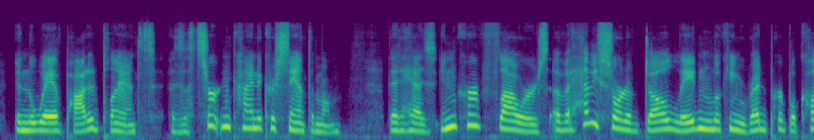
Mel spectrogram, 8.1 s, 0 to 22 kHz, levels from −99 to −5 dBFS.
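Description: From 1.07 to 1.98 s the speech breaks up with repeated packet loss (robotic sound): six short holes, the longest 49 ms, each patched by stretching the preceding sound. That gives a choppy texture with pieces missing. A spectrogram shows smeared, repeated frames and broken harmonics, and the waveform shows flattened, looping segments.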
